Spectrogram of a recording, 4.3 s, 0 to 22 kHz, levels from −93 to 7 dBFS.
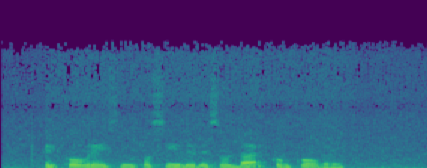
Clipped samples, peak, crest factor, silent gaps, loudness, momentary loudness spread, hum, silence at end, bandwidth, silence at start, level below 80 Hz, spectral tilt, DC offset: under 0.1%; -4 dBFS; 16 dB; none; -19 LUFS; 22 LU; none; 0 s; 17 kHz; 0.05 s; -42 dBFS; -5.5 dB/octave; under 0.1%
